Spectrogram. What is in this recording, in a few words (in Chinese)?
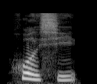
"获悉", Chinese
